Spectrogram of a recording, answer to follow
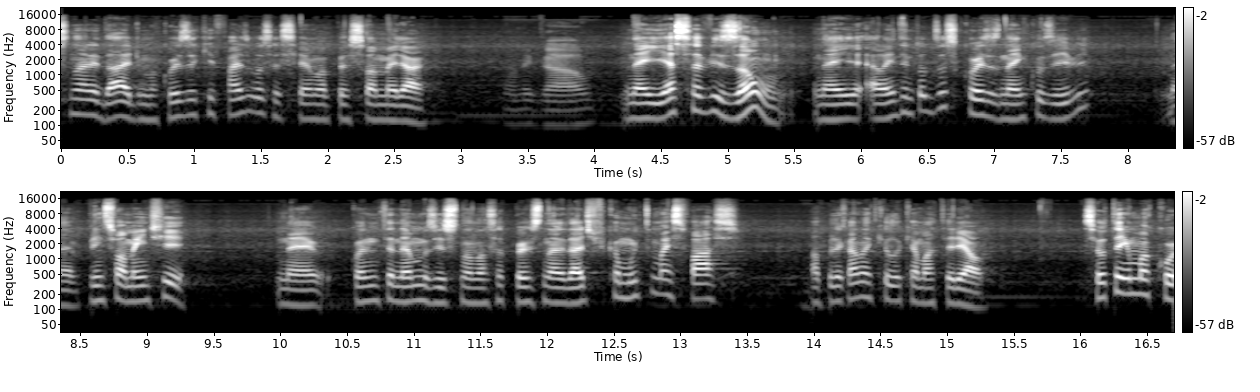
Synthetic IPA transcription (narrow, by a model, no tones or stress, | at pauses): sonalid̪ad͡ʒɪũmɐkojzɐkɪfajzvoseseɾũmɐpesoɐmeʎɔɾ | ɛleɡa̰w | nɛɪɛsɐvizɐ̃w̃nɛɪɛ̰lɐẽt̪ẽt̪od̪ɐzɐskojzɐsnɛĩkluzivɪ | nɛpɾĩsi̥pawmẽnt͡ʃɪ | nɛkwɐ̃nd̪ʊẽt̪ẽnd̪ẽmʊzisʊnɐnɔsɐpeɾsonalid̪ad͡ʒɪfi̥kɐmũj̃t̪ʊmajsfasɪw | aplikaɾnɐkilʊkɪɛmat̪eɾiaw | sɪewt̪ẽɲ̃ʊũmɐko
